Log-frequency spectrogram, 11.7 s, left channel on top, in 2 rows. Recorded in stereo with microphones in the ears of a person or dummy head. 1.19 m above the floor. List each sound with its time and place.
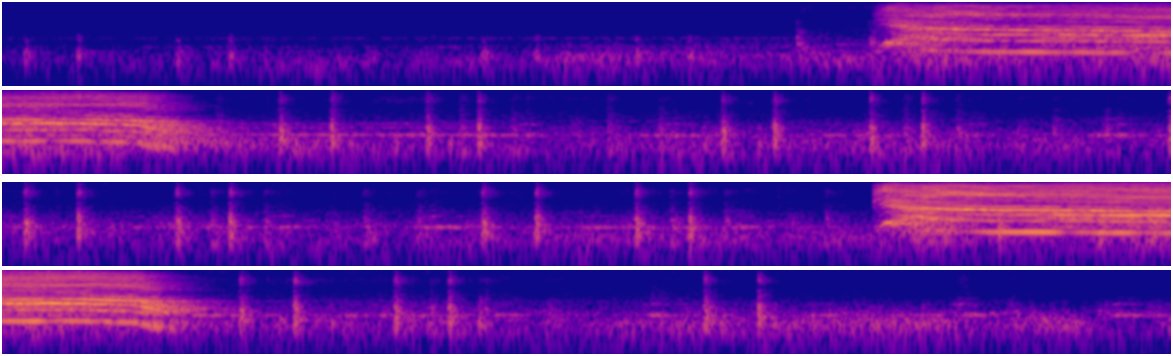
4.3 s a scream: 60° right (ahead or behind), 3 m; by 6.8 s 50° right (ahead or behind), 2 m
